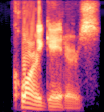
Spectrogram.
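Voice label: "corrugators", American English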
